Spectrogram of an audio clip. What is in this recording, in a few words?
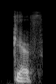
"kef", Indian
